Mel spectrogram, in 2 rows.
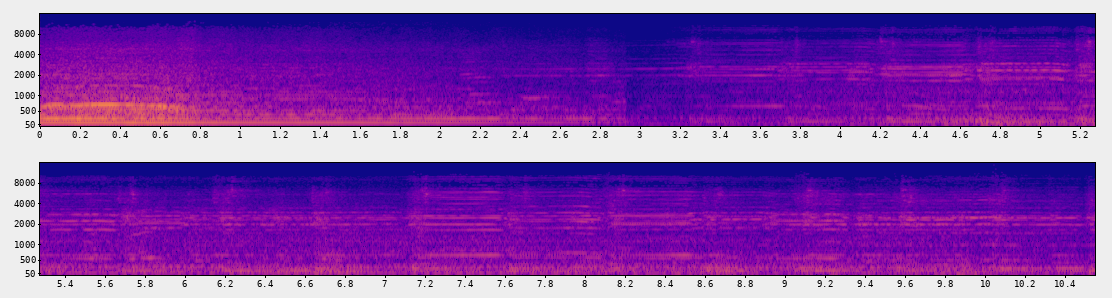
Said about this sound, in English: got this machine running outside that is part of an airplane fuselage, and then it has some bombs on it, and it has a really small like lawnmower engine, and they're driving around the parking lot at about 2 miles an hour and just whooping it up.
